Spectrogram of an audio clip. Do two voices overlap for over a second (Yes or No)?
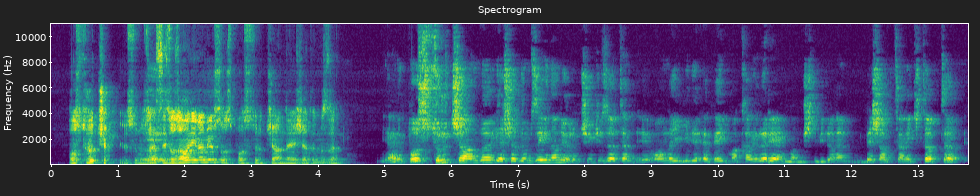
No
